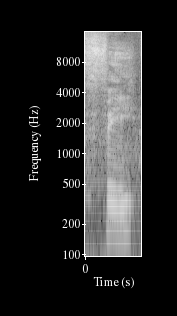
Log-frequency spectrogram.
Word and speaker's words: Phi: And you might know, if you watched the last video, that the first superyacht, which was SuperYacht Fee, I believe you pronounce it, PHI, was arrested in Canary Wharf in London.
